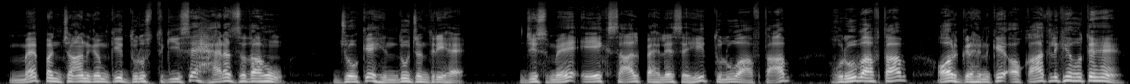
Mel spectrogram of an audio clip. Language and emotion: Urdu, surprised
